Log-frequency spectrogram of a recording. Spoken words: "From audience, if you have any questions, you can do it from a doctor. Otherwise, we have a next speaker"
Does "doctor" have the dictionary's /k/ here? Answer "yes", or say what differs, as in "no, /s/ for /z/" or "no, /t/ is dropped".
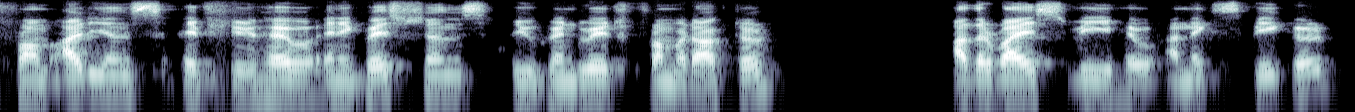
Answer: yes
